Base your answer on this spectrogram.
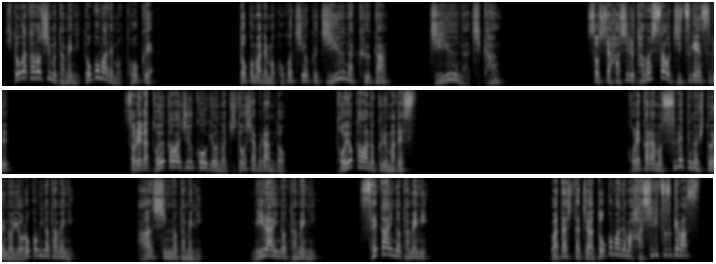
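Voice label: narration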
